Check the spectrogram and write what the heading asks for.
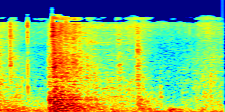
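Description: Office door being pushed open and swinging, with a few clicks from its handle and latch and a sudden heavier knock about half a second in that fades away over about a second.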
